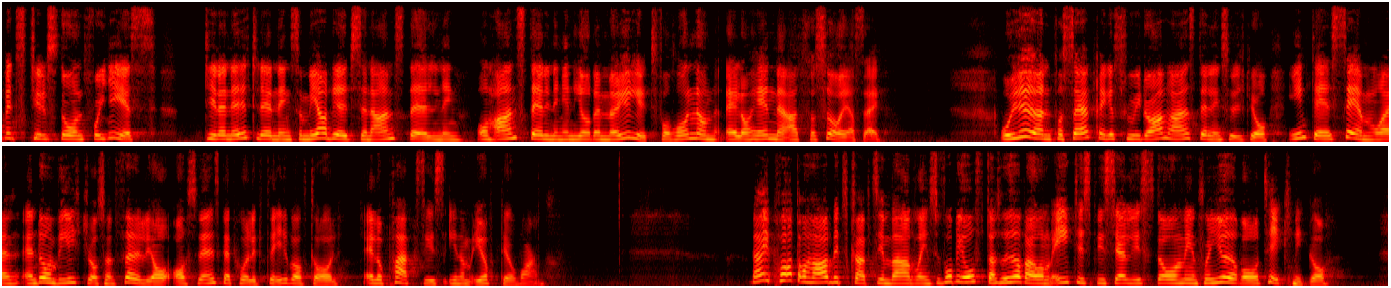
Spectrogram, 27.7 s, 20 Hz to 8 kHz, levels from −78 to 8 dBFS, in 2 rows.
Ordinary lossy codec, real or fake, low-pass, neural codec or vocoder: none; fake; none; codec, 16 kHz, 1 kbps, FunCodec, trained on LibriTTS, 50 frames a second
